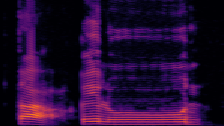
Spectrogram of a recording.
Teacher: عین کی آواز گلے سے پھنس کے نکلے گی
